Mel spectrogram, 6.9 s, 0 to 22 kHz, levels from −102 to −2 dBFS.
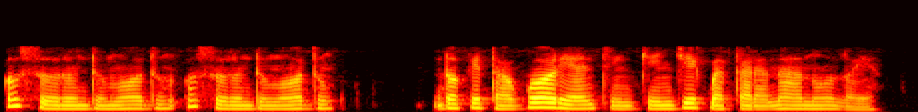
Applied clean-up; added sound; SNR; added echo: none; none; none; none.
